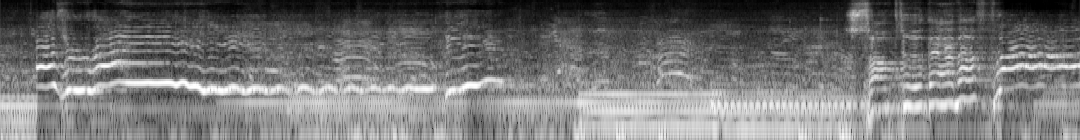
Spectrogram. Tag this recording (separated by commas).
Music, Speech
